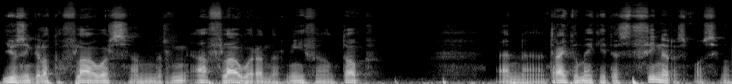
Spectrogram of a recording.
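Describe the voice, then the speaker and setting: Over noticeable background noise, a man with an Italian accent speaks in a very deep, low pitch at a moderate pace, his intonation fairly even. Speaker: chef and restaurant owner. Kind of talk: cooking tutorial. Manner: hesitant, many fillers.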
